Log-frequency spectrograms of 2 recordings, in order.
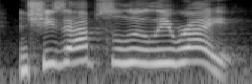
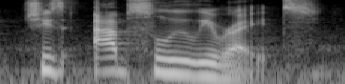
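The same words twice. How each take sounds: First: Emphatic agreement. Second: Said in the usual way. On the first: Real, not acted.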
